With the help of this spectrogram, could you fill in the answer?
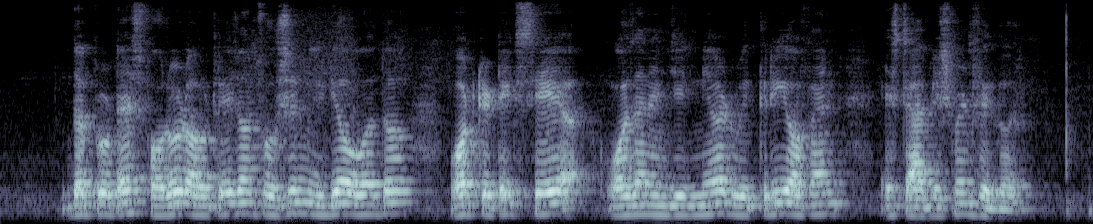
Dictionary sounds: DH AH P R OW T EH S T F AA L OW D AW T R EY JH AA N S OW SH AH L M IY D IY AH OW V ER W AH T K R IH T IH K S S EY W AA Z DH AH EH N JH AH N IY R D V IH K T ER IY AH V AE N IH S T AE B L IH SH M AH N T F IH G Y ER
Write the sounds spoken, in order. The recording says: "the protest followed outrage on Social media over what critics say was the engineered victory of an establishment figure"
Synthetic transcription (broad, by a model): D AH P R OW T EH S T F AA L OW D AW T R EY JH AA N S OW SH AH L M IY D IY AH OW V ER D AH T K R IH T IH K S S EY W AA Z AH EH N JH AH N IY R D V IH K T IY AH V AE N IH S T AE B L IH SH M AH N T F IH G ER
